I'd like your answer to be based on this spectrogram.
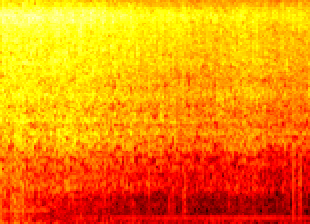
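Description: Curry leaves and asafoetida crackle in hot oil as a tempering for oats dhokla, with the gas just turned off. A steady, close, bright sizzle carries on without a break and fades slightly toward the end, with no one talking.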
